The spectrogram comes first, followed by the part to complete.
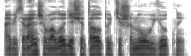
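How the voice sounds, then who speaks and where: A man narrating an audiobook in an expressive, varied reading. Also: fairly low pitch, fast, loud music behind the voice.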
